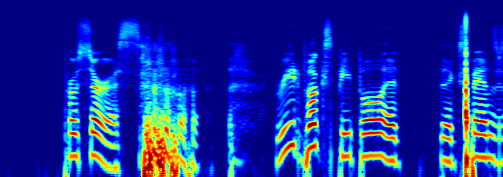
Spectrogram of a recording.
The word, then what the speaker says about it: procerus: if i was right frontalis and pro curious that's how i'm going to pronounce it prokeris pronunciation procerus process procerus okay so i was wrong procerus read books people it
